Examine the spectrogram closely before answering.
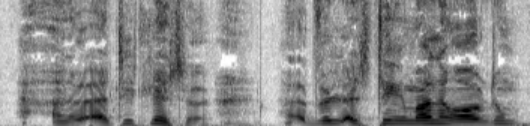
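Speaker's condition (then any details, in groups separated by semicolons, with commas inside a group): Cerebral palsy; lifelong cerebral palsy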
